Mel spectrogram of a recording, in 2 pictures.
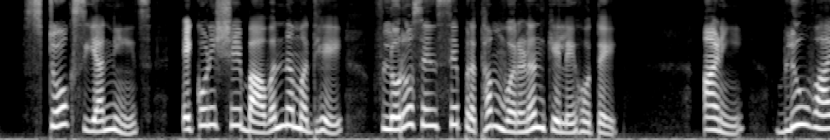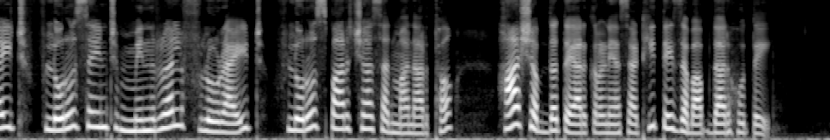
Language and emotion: Marathi, neutral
